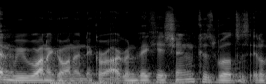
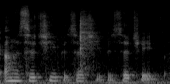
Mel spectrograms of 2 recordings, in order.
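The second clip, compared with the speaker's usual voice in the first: mock excited tourist; 8 semitones higher, 13 dB quieter than usual. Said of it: "it's like".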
